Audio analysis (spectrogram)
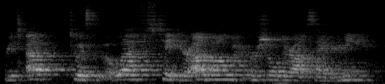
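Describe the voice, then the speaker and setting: A woman leading a yoga class, giving calm step-by-step cues and sounding a little out of breath as she moves through the poses. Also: medium pitch, normal speed. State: slightly out of breath. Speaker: yoga instructor. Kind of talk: guided yoga class instruction. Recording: very echoey room.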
